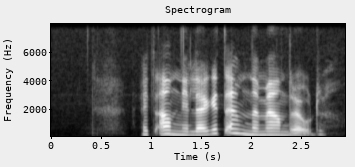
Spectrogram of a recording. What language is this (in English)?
Swedish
